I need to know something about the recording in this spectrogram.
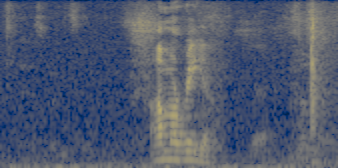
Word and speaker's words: amarillo: Amarillo.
